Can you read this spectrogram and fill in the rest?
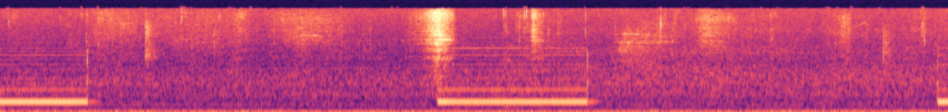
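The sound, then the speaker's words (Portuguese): An electronic mobile phone tone sounds over a call in steady pulses of a second or so, separated by longer silent gaps, over a constant low hum, with no one speaking. “Neste momento ouço só mastigar e o telemóvel.”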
